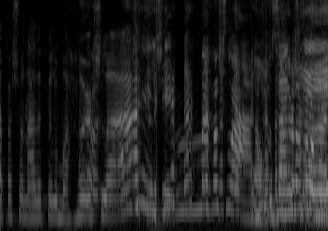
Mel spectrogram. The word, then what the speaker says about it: Mahershala Ali: Mahershala Ali. Mahershala Ali.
